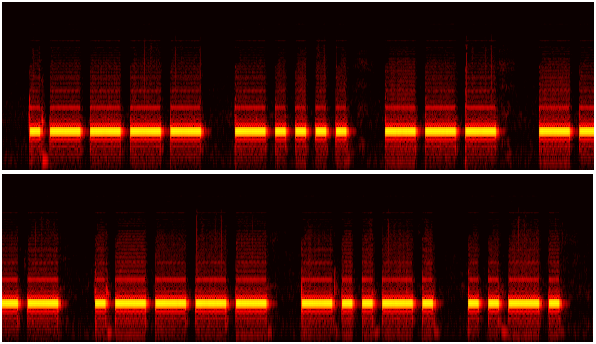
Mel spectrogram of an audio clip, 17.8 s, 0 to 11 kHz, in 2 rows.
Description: Morse code, heard as a keyed tone, about 8 wpm, 650 Hz. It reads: 16OO1/F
